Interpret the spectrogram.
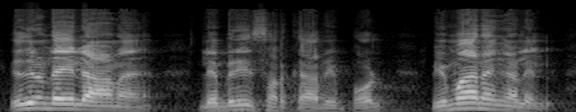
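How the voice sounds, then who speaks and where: A man's voice: mid-range voice, lively intonation, moderate pace. A man with a Malayali accent presenting a news report with commentary.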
